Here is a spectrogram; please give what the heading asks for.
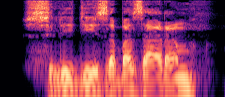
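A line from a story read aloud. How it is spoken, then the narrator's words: Growled. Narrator (Russian): прорычал князь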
